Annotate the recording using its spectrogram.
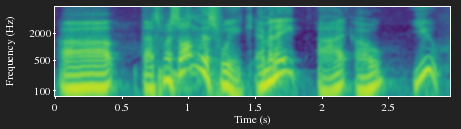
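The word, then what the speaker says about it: Eman8: This week for me, I believe his name is Emanate. I believe is the way that you pronounce it. It's E-M-A-N-8, but I stumbled across his music. He's got a song called I-O-U.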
